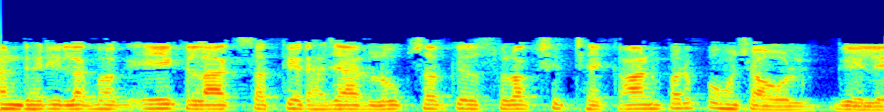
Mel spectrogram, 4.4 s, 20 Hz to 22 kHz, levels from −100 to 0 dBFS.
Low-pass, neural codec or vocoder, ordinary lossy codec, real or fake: 5.4 kHz; none; none; real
